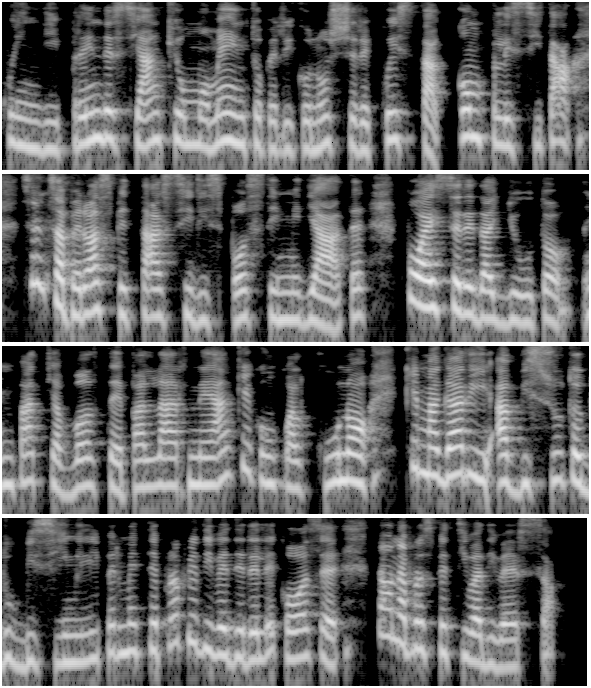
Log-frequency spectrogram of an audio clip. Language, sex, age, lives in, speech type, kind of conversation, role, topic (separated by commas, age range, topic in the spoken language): Italian, female, 30-34, Italy, read, expert-assistant, expert, Come si può discutere in modo equilibrato e sereno dei temi della globalizzazione?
